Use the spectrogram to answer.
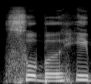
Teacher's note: صبح با پہ کلکلا ہوگا، ہا کی آواز حلق سے نکلے گی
